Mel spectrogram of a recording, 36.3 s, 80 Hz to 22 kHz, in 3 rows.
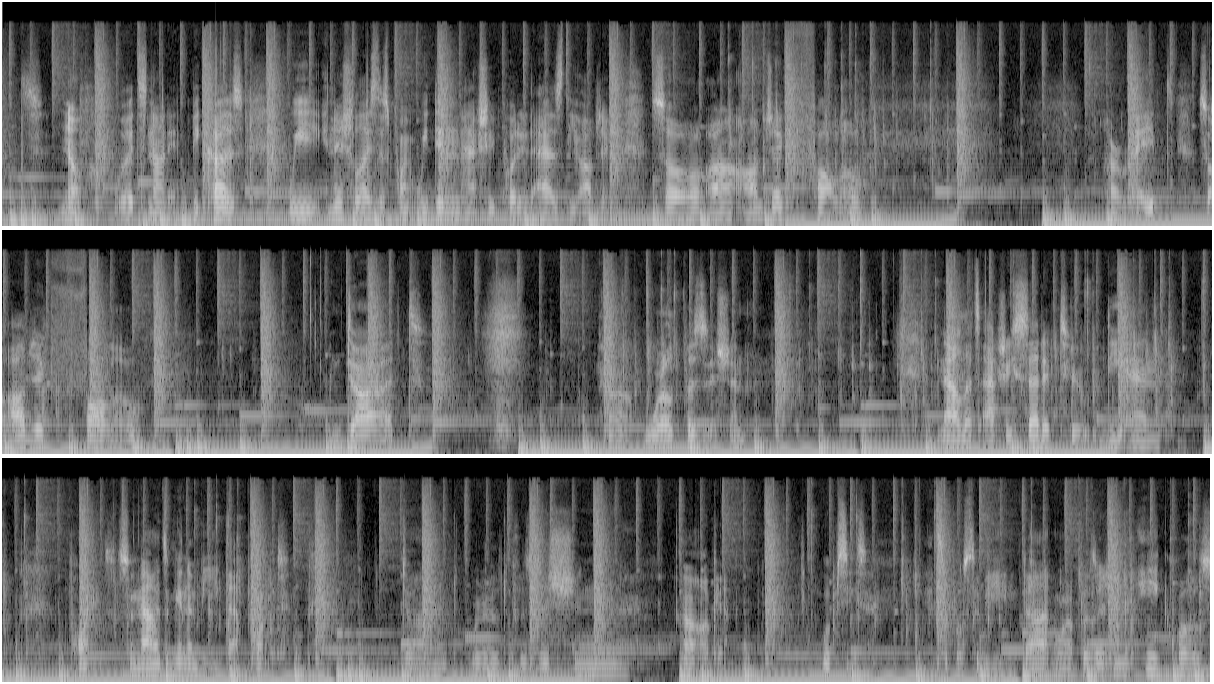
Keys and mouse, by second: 1.9 click, 2.1 Return, 2.4 Return, 7.0-9.2 typing, 9.4 Return, 18.3-24.0 typing, 21.0 Return, 25.3 Return, 26.3 ;, 26.7 ctrl+s, 31.7 click, 31.9 space, 32.0 BackSpace, 34.5 BackSpace, 34.9 space, 35.2 =, 35.4 space, 36.0 ctrl+s.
